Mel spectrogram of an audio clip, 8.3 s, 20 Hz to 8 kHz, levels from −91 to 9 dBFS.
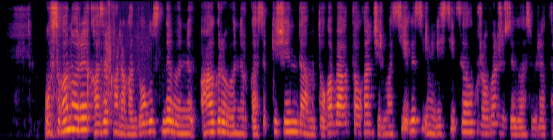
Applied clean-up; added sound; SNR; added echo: none; Fire; 16 dB; none.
